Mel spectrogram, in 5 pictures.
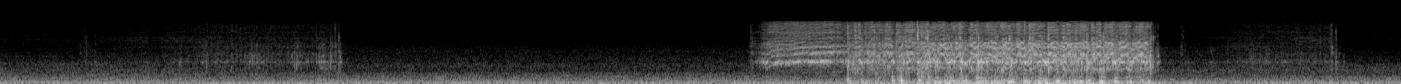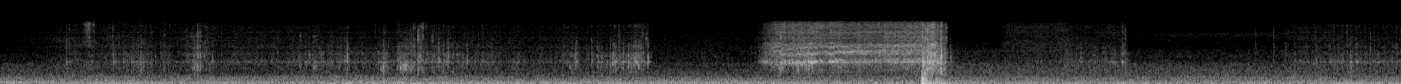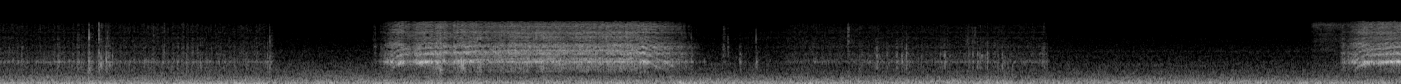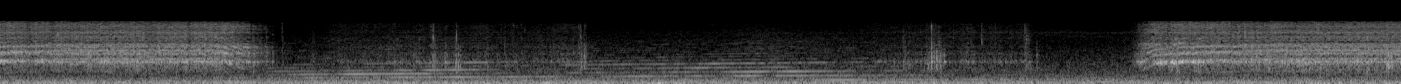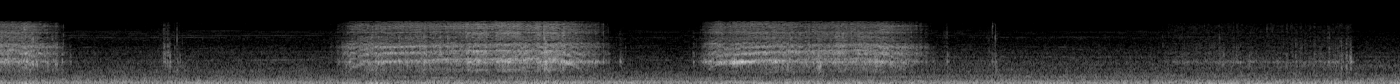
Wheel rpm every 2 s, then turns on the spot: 0, 10, 0, 20, 140, 140, 10, 10, 10, 20, 20, 110, 10, 10, 20, 20, 140, 40, 20, 10, 30, 160, 40, 20, 0, 20, 20, 160, 30, 30, 130, 60, 70, 0, 20.
2-4 12-20 26-30 36-40 44-48 50-52 68-70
